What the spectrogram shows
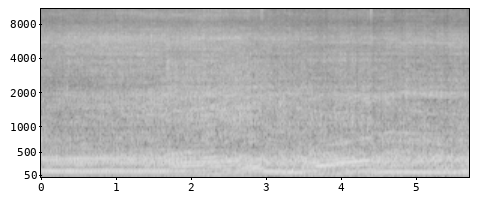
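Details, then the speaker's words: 1985 Honda ATC250ES Big Red, previously stalling at idle, after cleaning a clogged passage and the carburetor, choke off: engine pulls cleanly and evenly while ridden, pitch rising and falling with throttle, no stumbling; slight wobble but running well. "This thing's got a little bit of a weeble wobble to it. You know, it's running better than when I first got it started, you know, a month or so ago, so I can't whine about that."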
